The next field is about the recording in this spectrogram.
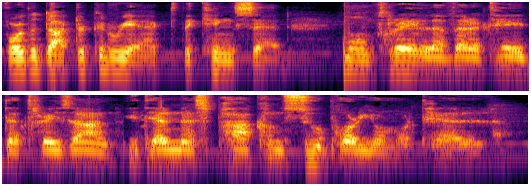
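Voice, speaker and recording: Over music in the background, the speaker goes at a fairly slow pace with ordinary pitch variation. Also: man. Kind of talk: horror story narration.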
